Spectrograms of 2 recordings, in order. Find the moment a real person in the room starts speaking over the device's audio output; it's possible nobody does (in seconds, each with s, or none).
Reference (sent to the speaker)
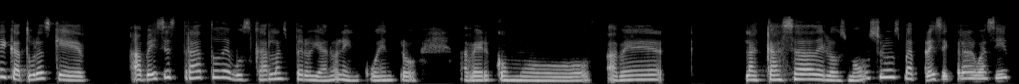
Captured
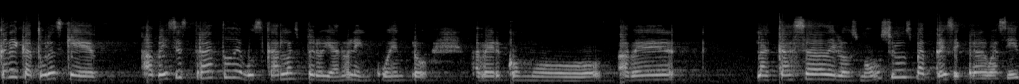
none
